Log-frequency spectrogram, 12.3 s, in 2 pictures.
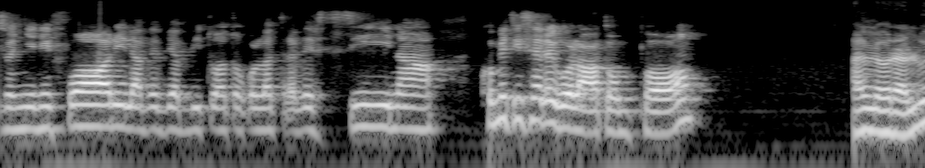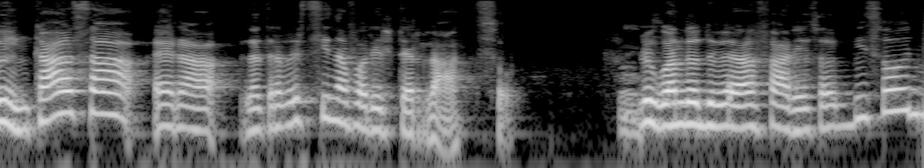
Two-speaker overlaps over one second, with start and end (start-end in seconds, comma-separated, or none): none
